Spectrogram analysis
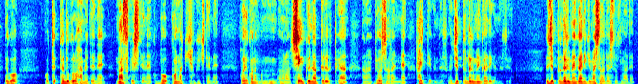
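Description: Fast, gravelly-voiced male pastor. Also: medium pitch, dark tone. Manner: fast-talking, admits rushing; conversational, asks listeners questions. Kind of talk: sermon testimony.

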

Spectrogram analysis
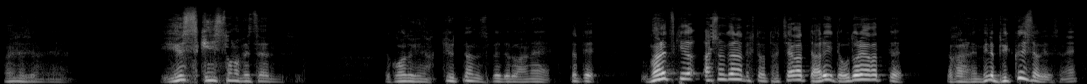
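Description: Male pastor, quick-paced sermon delivery, swings between emphatic repetition and soft asides. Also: on the high side, animated, vocal fry, slightly rough, no room sound, clean studio sound. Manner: builds to loud emphatic repetition, then drops to soft asides.

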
